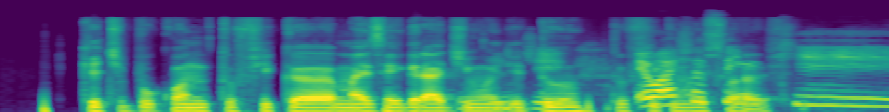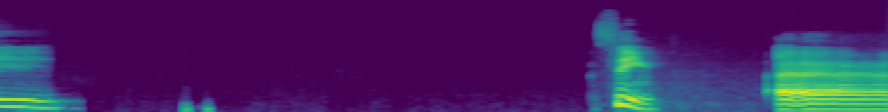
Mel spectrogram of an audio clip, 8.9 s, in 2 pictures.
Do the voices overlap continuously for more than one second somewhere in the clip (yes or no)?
yes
